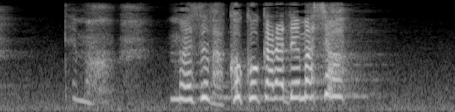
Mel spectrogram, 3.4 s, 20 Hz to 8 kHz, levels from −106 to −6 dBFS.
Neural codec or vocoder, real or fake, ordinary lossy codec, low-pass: none; real; none; 7.2 kHz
